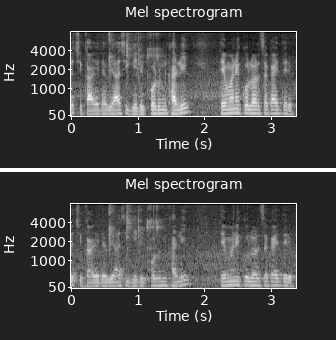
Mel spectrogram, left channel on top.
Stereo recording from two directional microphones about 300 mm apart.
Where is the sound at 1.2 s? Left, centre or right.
Left.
